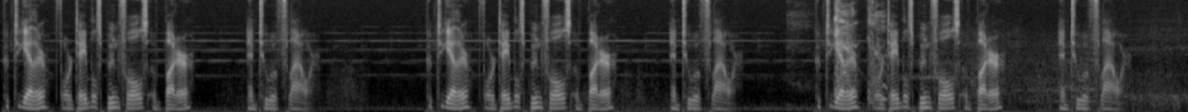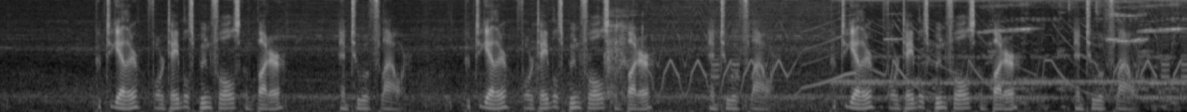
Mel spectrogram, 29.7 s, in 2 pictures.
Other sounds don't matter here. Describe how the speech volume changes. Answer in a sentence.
The loudness of the speech stays about the same.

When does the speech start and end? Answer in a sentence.
The speech can be heard from 0.0 to 3.9 s, from 5.3 to 9.2 s, from 10.2 to 14.1 s, from 16.0 to 19.9 s, from 20.6 to 24.6 s and from 25.2 to 29.1 s.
